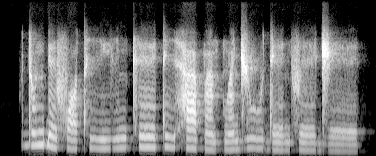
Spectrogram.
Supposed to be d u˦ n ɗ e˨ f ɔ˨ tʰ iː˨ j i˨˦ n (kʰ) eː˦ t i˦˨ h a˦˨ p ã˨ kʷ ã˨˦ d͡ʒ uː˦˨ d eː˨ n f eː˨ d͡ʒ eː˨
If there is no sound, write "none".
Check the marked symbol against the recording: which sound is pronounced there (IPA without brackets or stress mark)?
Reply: kʰ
